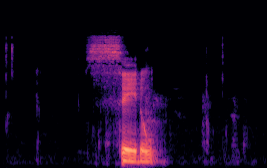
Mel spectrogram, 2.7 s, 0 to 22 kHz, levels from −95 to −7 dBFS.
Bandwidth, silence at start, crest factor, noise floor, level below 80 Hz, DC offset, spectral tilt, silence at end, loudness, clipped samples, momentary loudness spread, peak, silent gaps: 9.6 kHz; 0.9 s; 22 dB; -79 dBFS; -80 dBFS; under 0.1%; -4.5 dB/octave; 1.1 s; -31 LUFS; under 0.1%; 18 LU; -14 dBFS; none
